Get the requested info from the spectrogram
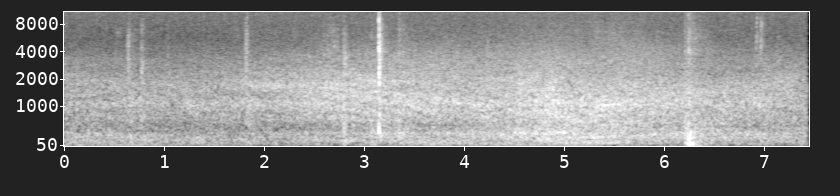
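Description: Street traffic running steadily, swelling as a vehicle passes around the middle, with a sharp click about three seconds in and a car door shutting with a thump a little after six seconds in.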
